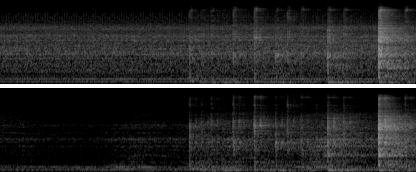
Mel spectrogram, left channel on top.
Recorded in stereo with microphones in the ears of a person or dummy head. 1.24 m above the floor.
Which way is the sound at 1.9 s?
5° left (ahead or behind).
